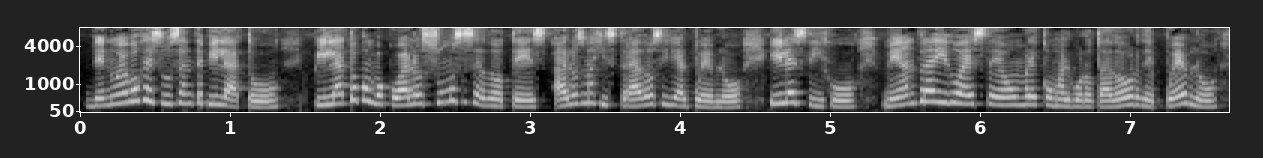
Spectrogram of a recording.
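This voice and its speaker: A woman with a high, soft and mellow voice reads scripture aloud as an audiobook narrator. Her delivery is measured and solemn, with the section headings read more slowly. The recording is close and dry, with no room sound. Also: expressive, no echo. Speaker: Bible narrator.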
